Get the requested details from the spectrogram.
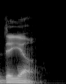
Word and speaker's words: DeJong: It looks like DeJong. Why isn't it DeJong? – Because he says it DeJong. It is a J, but it's DeJong.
